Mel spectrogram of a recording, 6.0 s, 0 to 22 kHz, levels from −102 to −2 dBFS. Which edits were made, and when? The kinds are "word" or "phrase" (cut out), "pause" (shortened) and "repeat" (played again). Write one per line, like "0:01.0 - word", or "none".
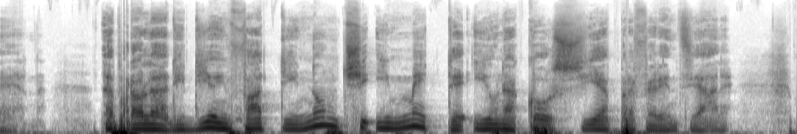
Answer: none

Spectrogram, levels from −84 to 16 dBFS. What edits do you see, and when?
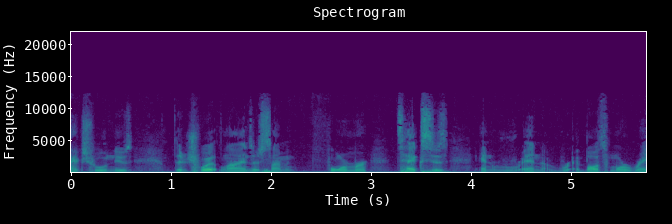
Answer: none

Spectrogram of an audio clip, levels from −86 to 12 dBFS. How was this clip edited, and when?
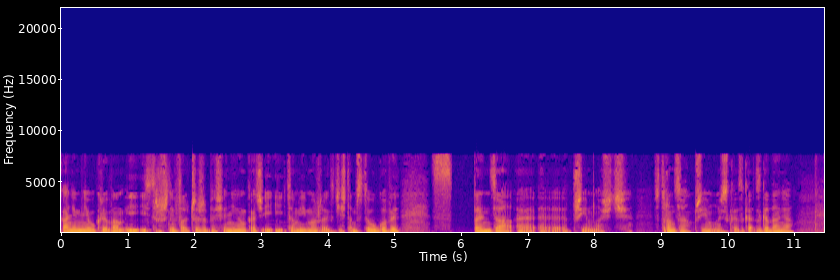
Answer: none

